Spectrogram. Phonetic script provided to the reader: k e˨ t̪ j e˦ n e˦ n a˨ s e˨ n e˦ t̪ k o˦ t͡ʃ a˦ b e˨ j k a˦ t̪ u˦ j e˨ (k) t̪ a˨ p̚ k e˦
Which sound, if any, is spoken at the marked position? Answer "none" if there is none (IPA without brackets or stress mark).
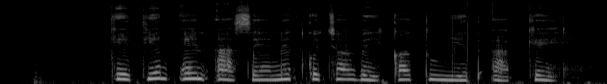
none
